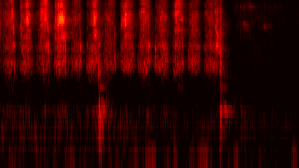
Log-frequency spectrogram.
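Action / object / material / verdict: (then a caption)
scrape / wax-coated scratch-art paper pad scraped with a wooden stylus / waxed paper / none. A wooden stylus scratches and rubs away the remaining black coating at the top of a sheet on a flat, spiral-bound pad of wax-coated scratch-art paper, while fingertips steady the pad. The result is a series of quick, dry, bright scraping strokes with almost no low end, ending with a final stroke and a soft fade.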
